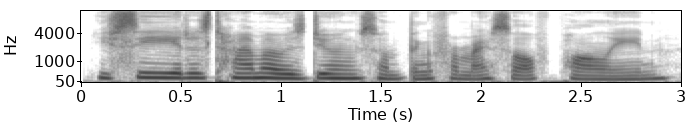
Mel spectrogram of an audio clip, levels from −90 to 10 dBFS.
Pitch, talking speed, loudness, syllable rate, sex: 190 Hz, 240 wpm, -20 LUFS, 5.9 syllables/s, female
